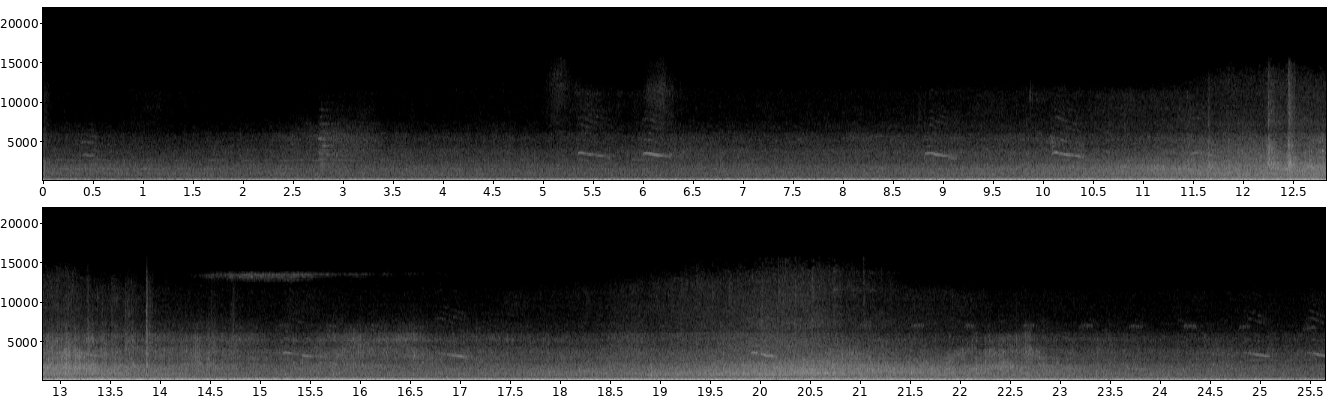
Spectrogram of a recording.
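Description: A long train rolling past with a steady low rumble. Two louder swells of rushing noise rise and fade, about halfway through and again around three-quarters of the way in.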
